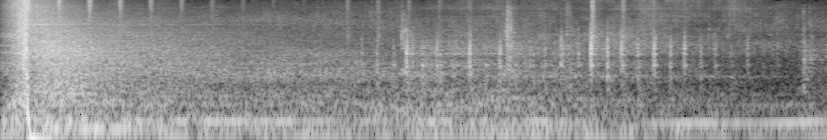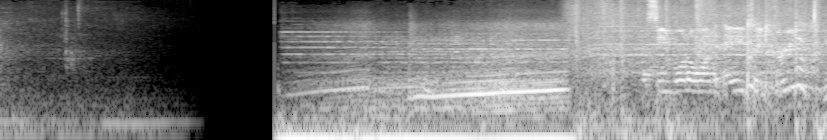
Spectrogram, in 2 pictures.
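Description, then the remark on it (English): A performance car engine roars loudly after a brief silence, its pitch climbing as it accelerates, following a stretch of low rumbling background noise with people talking. “You just drove these performance cars.”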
